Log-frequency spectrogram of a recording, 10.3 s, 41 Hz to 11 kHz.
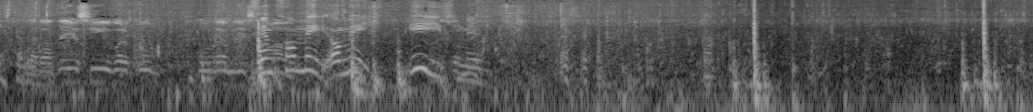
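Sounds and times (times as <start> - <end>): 
continuous wash of river water from a small boat: 0.0 - 10.3
speech: 0.2 - 6.4
sharp splashy knocks: 1.3 - 8.6, 9.6 - 10.3.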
